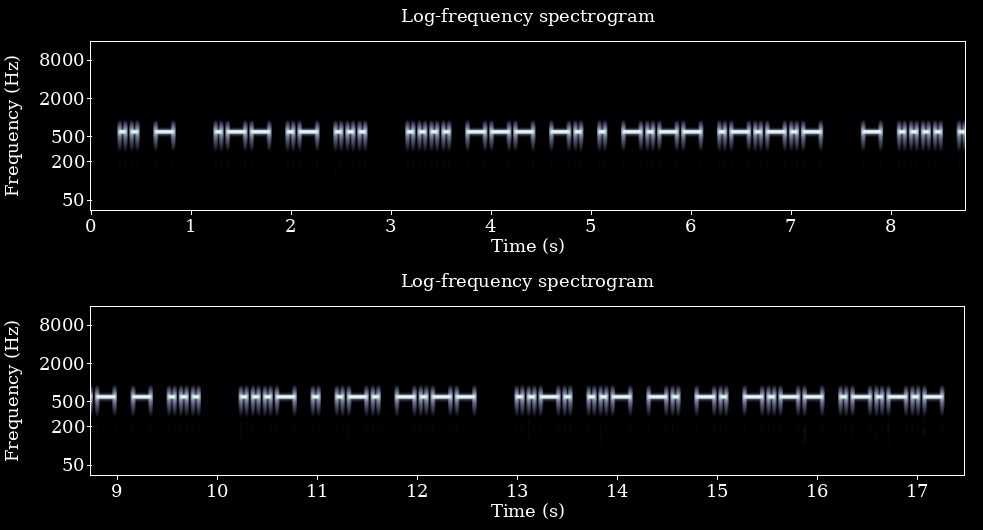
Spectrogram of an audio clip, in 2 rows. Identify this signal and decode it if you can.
Morse code, heard as a keyed tone, about 20 wpm, 600 Hz. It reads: IT WAS HONEY. THATS VERY FUNNY.
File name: cw-books / winnie-the-pooh / winnie-20wpm-page-0039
